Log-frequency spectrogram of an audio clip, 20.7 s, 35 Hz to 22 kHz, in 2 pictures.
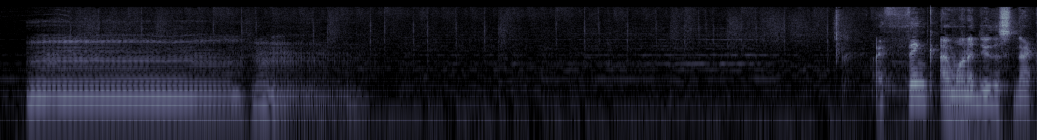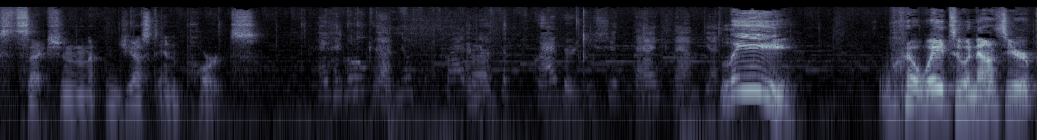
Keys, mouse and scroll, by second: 11.9 right click, 14.2 right click.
